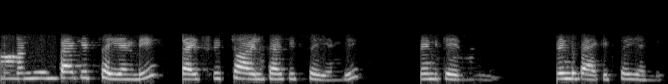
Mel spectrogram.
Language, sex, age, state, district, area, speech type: Telugu, female, 60+, Andhra Pradesh, East Godavari, rural, conversation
